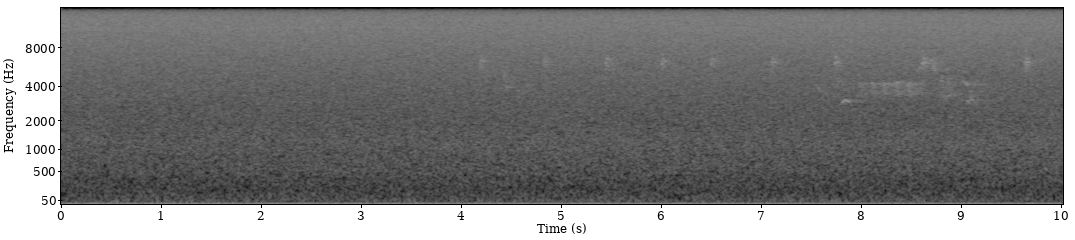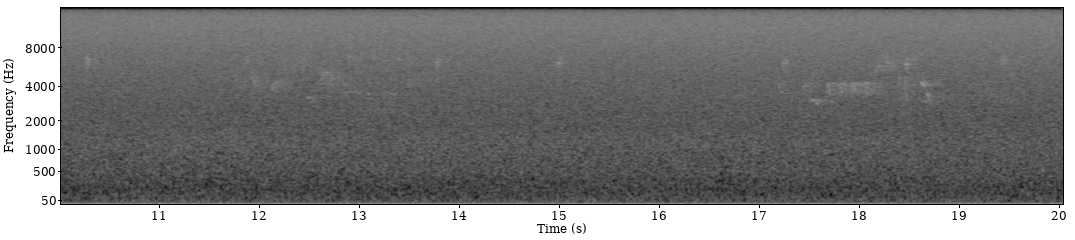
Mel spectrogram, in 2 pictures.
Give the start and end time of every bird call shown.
[4.10, 12.10] MacGillivray's Warbler (Geothlypis tolmiei)
[7.00, 10.10] Fox Sparrow (Passerella iliaca)
[17.10, 20.00] Fox Sparrow (Passerella iliaca)

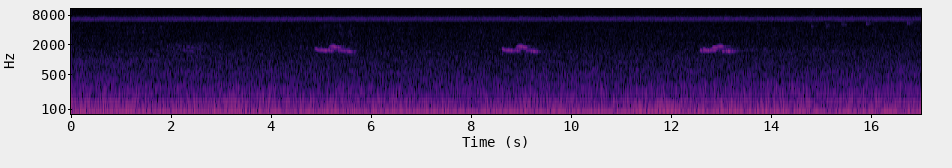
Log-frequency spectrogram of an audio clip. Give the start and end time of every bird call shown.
[1.75, 3.05] Long-tailed Manakin (Chiroxiphia linearis)
[4.75, 5.95] Long-tailed Manakin (Chiroxiphia linearis)
[8.45, 9.55] Long-tailed Manakin (Chiroxiphia linearis)
[12.45, 13.55] Long-tailed Manakin (Chiroxiphia linearis)
[14.65, 16.95] Rufous-capped Warbler (Basileuterus rufifrons)

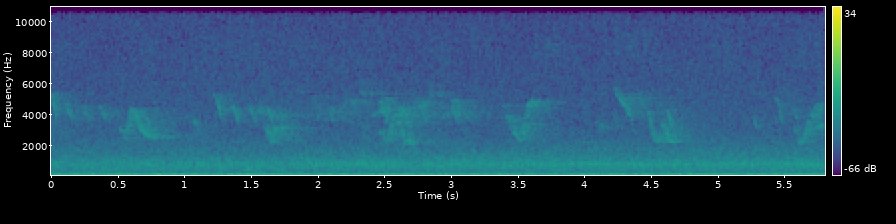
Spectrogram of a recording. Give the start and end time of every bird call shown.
[0.00, 1.97] American Goldfinch (Spinus tristis)
[0.00, 5.81] Red-eyed Vireo (Vireo olivaceus)
[2.07, 3.27] Common Yellowthroat (Geothlypis trichas)

